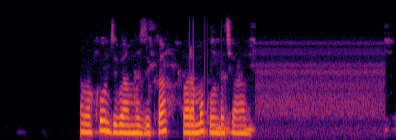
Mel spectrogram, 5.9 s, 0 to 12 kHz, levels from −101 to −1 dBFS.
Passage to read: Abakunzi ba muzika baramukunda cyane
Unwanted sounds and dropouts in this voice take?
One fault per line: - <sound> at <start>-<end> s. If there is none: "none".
none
